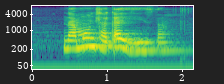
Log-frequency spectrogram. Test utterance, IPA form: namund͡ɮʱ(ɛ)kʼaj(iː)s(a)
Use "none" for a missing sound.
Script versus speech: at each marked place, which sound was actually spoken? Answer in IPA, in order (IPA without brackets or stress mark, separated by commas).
a, iː, a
